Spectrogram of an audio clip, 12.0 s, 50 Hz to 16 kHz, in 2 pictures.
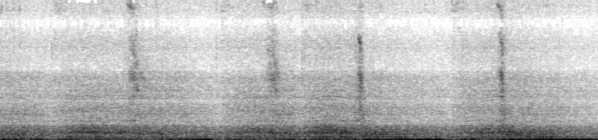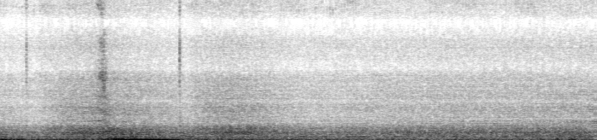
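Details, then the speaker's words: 1994 Ford F-250 4.9L inline-six 5-speed work truck, foot to the floor in gear: low engine note surges and sags without picking up revs, bogging and nearly dying; cap, plugs, rotor, MAP and IAC already replaced; later solved with PCM and fuel pump. "So yeah, that was foot to the floor. I mean, it didn't want to do anything."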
